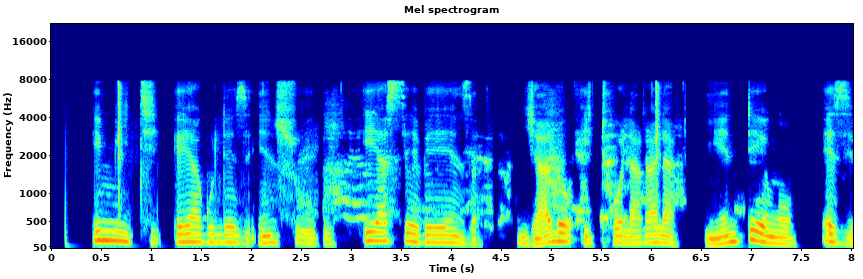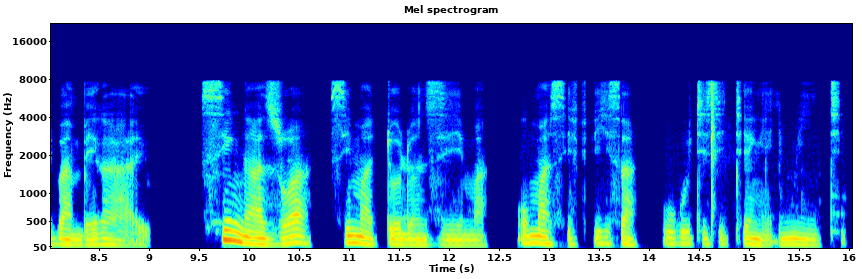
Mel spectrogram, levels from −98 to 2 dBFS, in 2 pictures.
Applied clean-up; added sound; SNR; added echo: none; Clapping; 16 dB; none.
